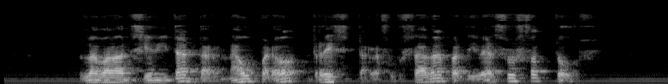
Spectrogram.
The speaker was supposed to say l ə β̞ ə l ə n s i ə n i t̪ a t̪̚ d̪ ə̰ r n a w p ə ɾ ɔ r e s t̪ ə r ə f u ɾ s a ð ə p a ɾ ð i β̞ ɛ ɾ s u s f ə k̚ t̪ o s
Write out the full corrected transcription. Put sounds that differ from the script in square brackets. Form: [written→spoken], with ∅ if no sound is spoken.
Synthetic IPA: l ə β̞ ə l ə n s i ə n i t̪ a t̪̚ d̪ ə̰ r n a w p ə ɾ ɔ r e s t̪ ə r ə f u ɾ s a ð ə p [a→ə] ɾ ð i β̞ ɛ ɾ s u s f ə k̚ t̪ o s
